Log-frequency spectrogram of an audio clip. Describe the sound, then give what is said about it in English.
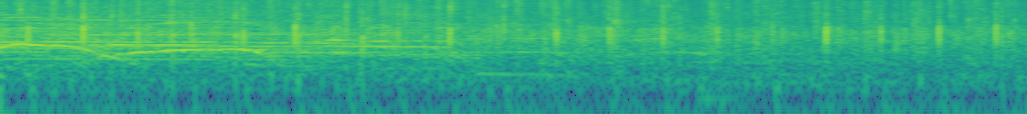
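A crowd applauds steadily for several seconds for the first two people to get up and take part in a silly debate, with dense clapping and a few whistles and cheers near the start, the clapping thinning slightly toward the end. “Now, a big round of applause just for being the first to get up here and do this kind of silliness.”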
